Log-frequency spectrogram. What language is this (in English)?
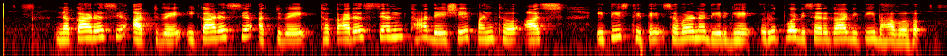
Sanskrit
